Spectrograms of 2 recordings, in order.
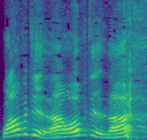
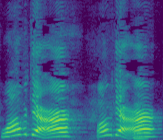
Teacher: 你没有儿化，你要儿化还要懒散 · Shown in: second take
